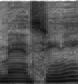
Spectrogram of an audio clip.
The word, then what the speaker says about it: Mancine: Matthew Mancini. Is that pronunciation right?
